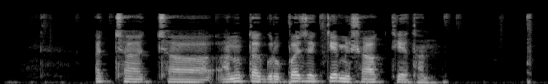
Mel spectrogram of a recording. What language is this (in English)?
Shina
